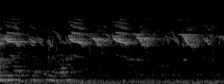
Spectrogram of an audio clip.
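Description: Soft, continuous clucking and cheeping from a group of free-range village chickens and month-old chicks, fairly quiet and steady with a faint background hiss.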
